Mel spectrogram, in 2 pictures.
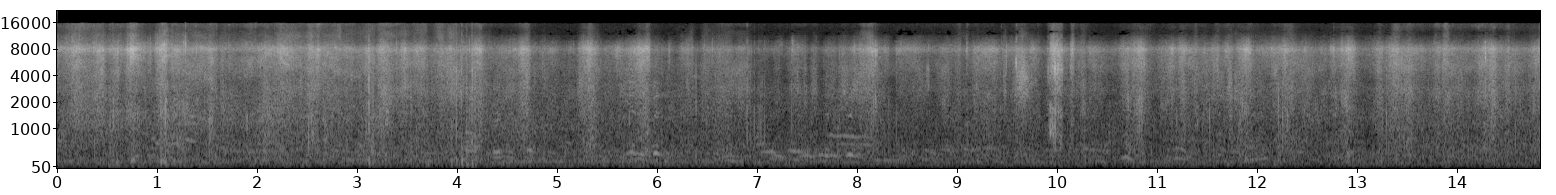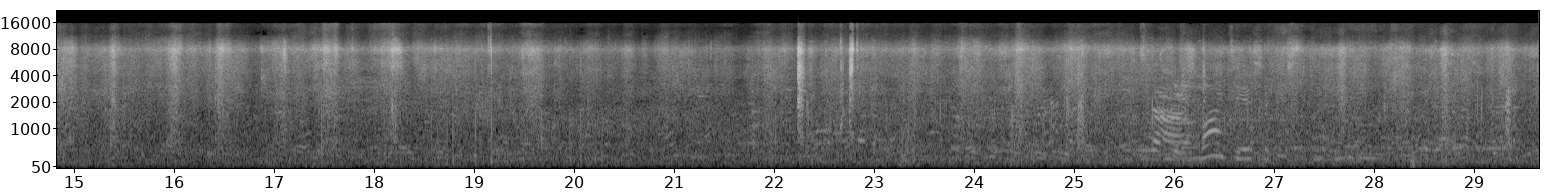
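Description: A crowd of pedestrians murmurs nearby.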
